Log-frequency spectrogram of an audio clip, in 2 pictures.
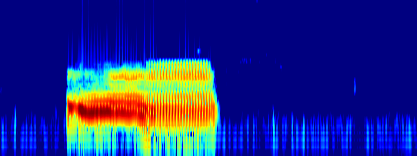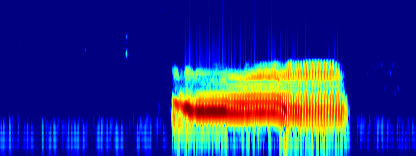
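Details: Small Chihuahua snoring in sleep: two loud, tonal, horn-like snores about four seconds apart, each just over a second, with quiet breathing between.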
